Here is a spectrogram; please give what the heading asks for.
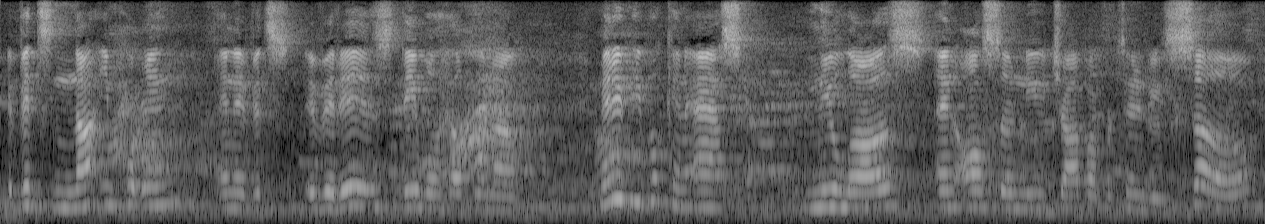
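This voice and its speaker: A woman giving scripted news commentary, halting and repeating phrases. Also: on the high side. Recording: echoey room with crowd chatter.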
